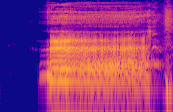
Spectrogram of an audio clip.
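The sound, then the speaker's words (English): A person imitating a bear with a deep, rough growling roar that holds for over a second, then cuts off and is followed by a short breathy huff. “Hey, you're a good noise maker. Make a noise, bear noise for us.”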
